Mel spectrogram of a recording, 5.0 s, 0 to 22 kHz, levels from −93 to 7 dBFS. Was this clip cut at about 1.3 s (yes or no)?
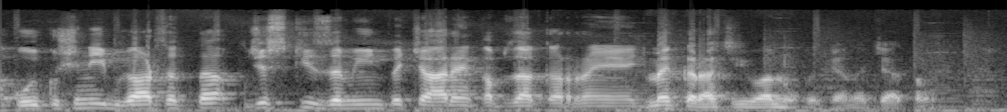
yes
